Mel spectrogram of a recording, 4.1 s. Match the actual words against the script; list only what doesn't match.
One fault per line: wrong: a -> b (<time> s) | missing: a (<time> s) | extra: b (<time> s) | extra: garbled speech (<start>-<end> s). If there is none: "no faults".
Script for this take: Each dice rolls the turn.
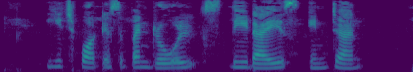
wrong: dice -> participant (0.8 s)
extra: dice in (2.5 s)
